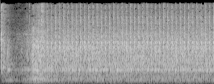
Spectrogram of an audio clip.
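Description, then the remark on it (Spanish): A film projector starts up after a brief pause and runs with a steady, fast mechanical clatter, loud, its rapid ticking rhythm continuing evenly to the end. “Y el cinematógrafo.”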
